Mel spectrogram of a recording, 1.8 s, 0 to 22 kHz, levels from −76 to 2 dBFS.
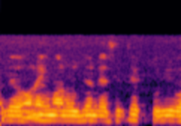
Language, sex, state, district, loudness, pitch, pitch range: Bengali, male, West Bengal, Kolkata, -14 LUFS, 125 Hz, 120-130 Hz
